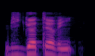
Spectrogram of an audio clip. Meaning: bigotry, sanctimoniousness
- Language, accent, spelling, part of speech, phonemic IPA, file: French, France, bigoterie, noun, /bi.ɡɔ.tʁi/, LL-Q150 (fra)-bigoterie.wav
